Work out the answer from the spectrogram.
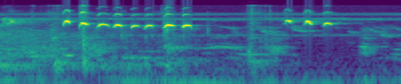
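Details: Female canary calling to males, used to stir males into singing: a quick run of eight high, sharp chirps, then a pause and three more chirps, with a faint low hum underneath.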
